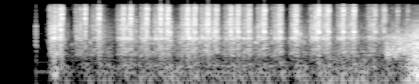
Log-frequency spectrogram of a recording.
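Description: A fast, even run of typing clicks, like typewriter keys, about eight a second, starting half a second in.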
